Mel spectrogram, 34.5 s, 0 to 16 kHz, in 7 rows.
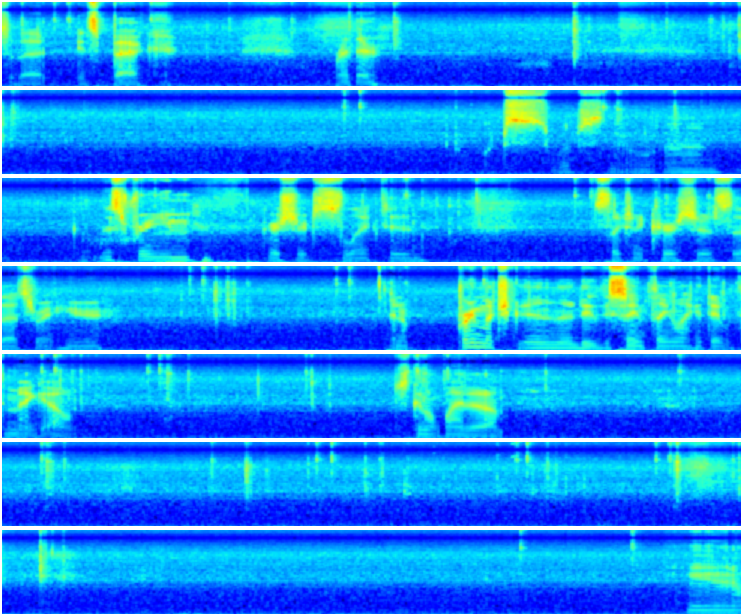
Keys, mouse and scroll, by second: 4.3 Left, 9.7 shift+s, 15.4 r, 16.5 r, 18.5 r, 20.0 r, 20.6 r, 22.2 g, 27.5 r, 28.6 g, 30.4 Right, 30.9 Left.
